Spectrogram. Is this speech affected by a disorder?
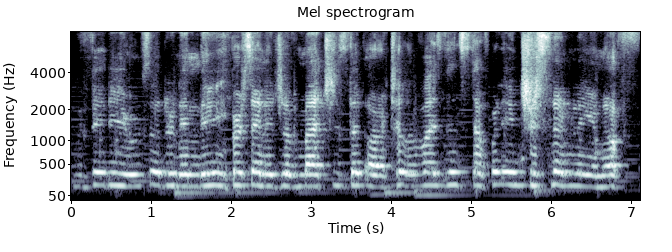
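Yes: cerebral palsy; spastic quadriplegic type.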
